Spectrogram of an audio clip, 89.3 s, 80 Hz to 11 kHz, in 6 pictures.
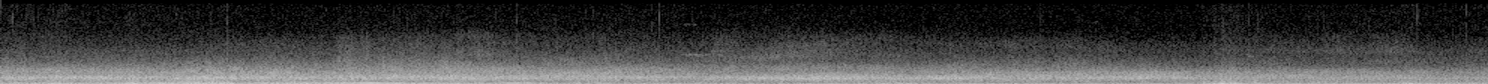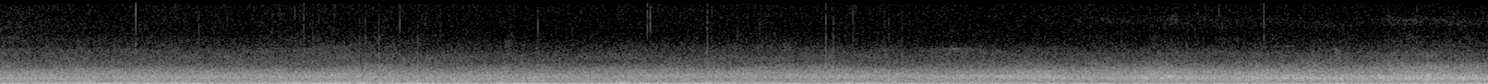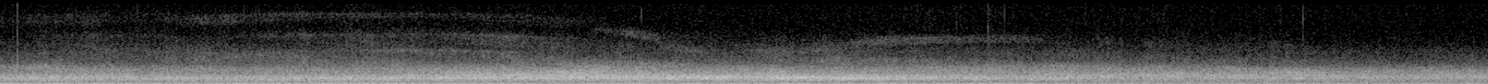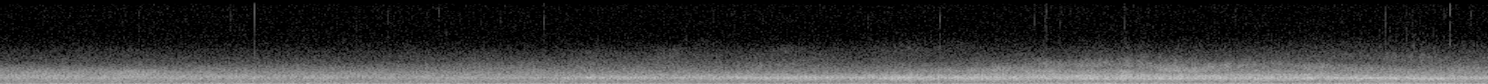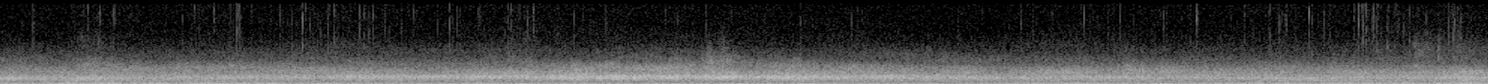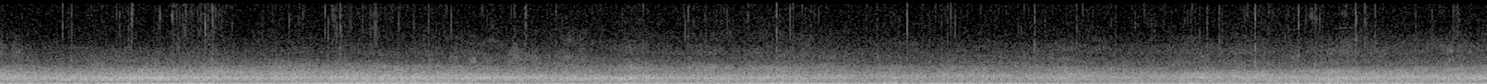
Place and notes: Contención Island Day 36 inner south - Walking to the sounds of Contención Island Day 36 Tuesday February 9th
The Drive Moor Crescent High Street Dukes Moor
Open grass
alternating sun
and wind driven snow squalls
the far hill disappears in the blizzard
Walkers throw a ball
for their enthusiastic dog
